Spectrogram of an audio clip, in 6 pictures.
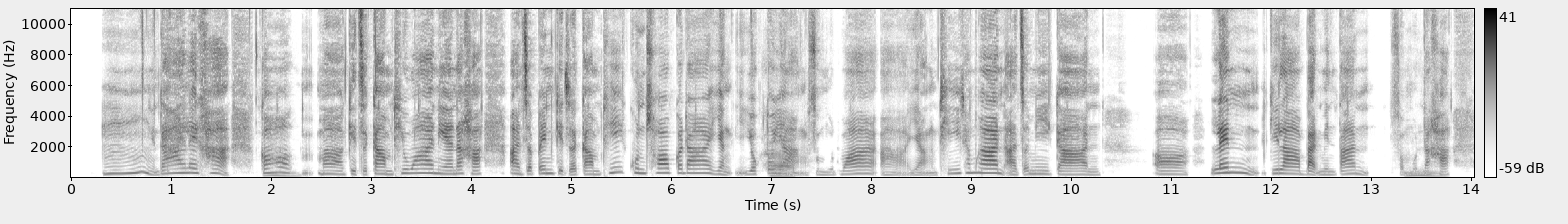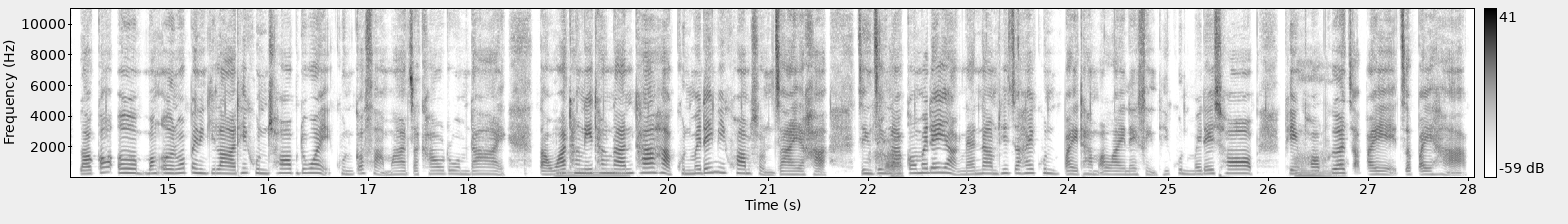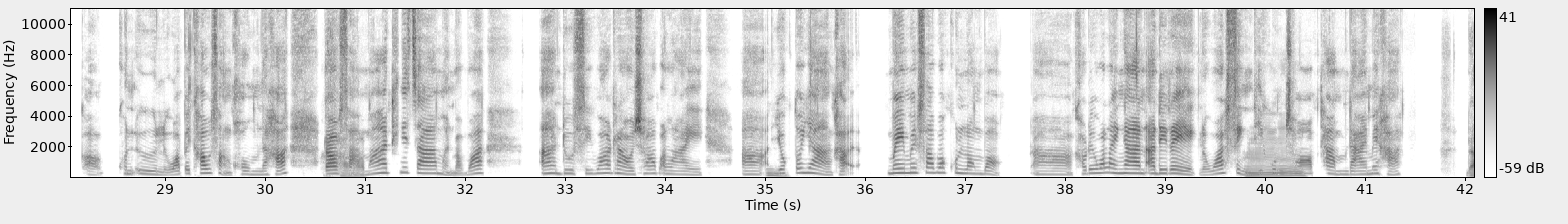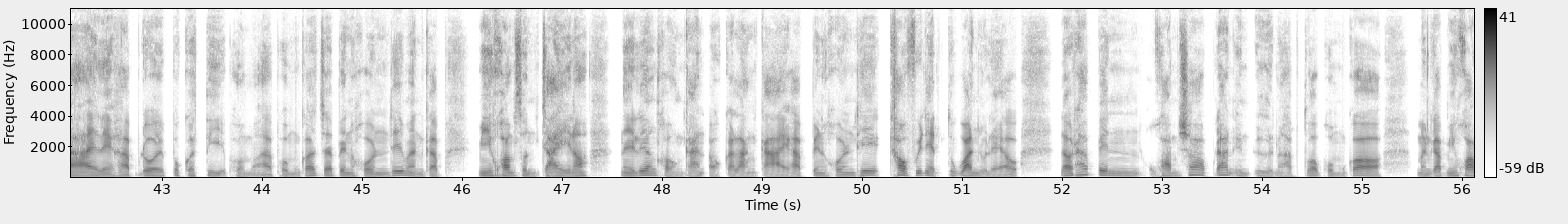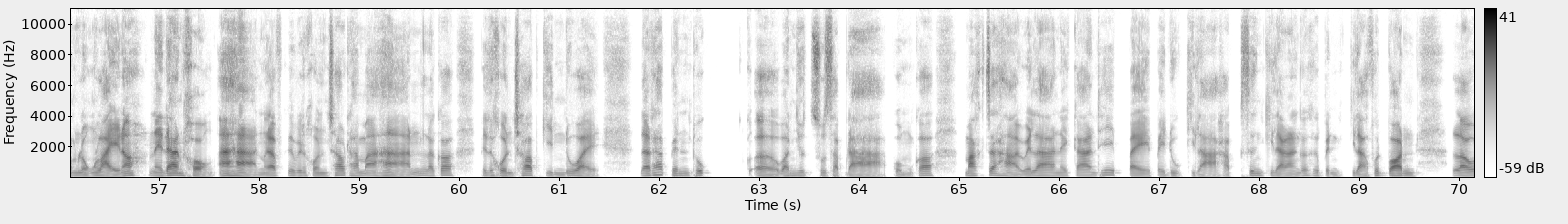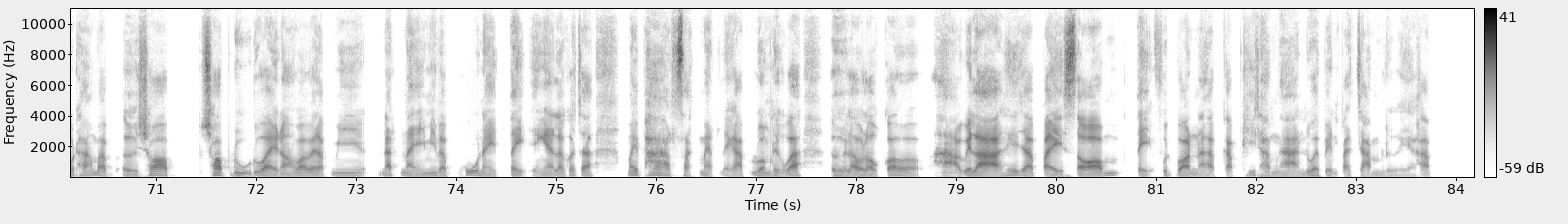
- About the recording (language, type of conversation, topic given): Thai, advice, ฉันจะหาเพื่อนที่มีความสนใจคล้ายกันได้อย่างไรบ้าง?
- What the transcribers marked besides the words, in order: tsk; "กำลังกาย" said as "กะลังกาย"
